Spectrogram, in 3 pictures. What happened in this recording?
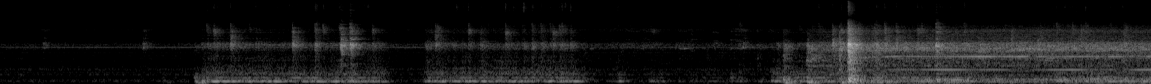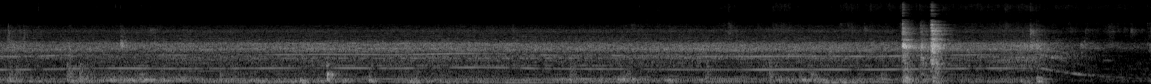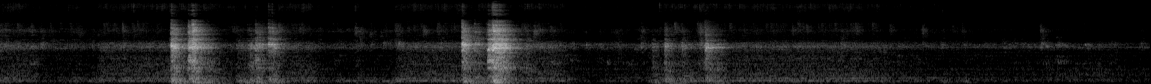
While I was washing some dishes with running water, my mom used the vacuum cleaner to clean the living room.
